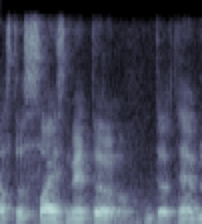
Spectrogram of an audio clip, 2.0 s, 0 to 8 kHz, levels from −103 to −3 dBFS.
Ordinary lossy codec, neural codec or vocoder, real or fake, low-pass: none; none; real; 7.2 kHz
